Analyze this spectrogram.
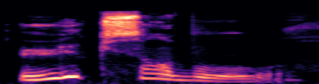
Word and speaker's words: Luxembourg: Le Luxembourg, okay, final G not pronounced, and then when you combine this E-M here, you get the sound en. You don't pronounce the M at all, it's this nasal en, okay?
